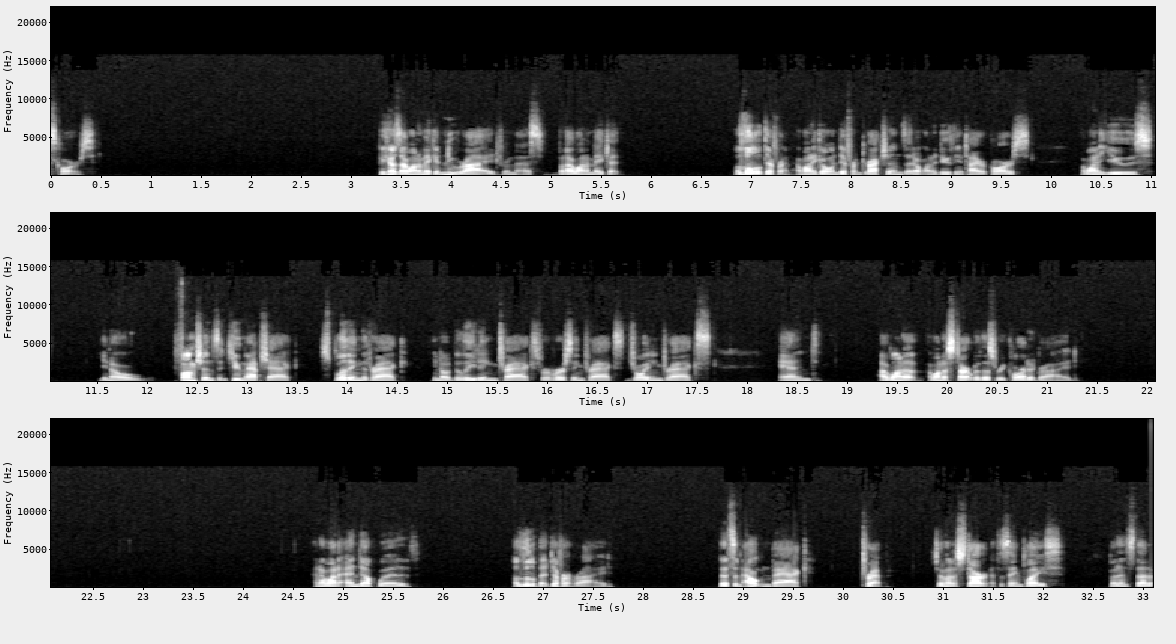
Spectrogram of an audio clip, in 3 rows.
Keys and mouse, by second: 12.0 click, 19.0 click, 23.1 click, 24.7 click, 25.4 click, 27.4 click.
